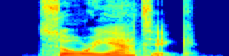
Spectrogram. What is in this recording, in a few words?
"psoriatic", English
